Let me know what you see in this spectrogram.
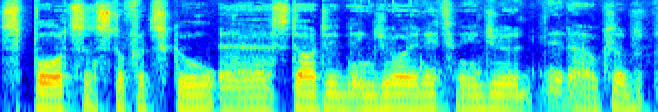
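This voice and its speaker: A man's dark, mellow, somewhat breathy voice at a fairly quick pace. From West Midlands, England (Wolverhampton). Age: 60s. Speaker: former soldier and karate athlete. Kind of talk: casual interview chat.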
